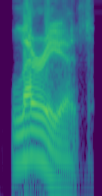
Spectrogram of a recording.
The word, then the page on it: lariat: American English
